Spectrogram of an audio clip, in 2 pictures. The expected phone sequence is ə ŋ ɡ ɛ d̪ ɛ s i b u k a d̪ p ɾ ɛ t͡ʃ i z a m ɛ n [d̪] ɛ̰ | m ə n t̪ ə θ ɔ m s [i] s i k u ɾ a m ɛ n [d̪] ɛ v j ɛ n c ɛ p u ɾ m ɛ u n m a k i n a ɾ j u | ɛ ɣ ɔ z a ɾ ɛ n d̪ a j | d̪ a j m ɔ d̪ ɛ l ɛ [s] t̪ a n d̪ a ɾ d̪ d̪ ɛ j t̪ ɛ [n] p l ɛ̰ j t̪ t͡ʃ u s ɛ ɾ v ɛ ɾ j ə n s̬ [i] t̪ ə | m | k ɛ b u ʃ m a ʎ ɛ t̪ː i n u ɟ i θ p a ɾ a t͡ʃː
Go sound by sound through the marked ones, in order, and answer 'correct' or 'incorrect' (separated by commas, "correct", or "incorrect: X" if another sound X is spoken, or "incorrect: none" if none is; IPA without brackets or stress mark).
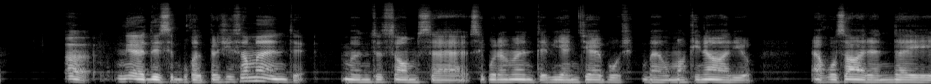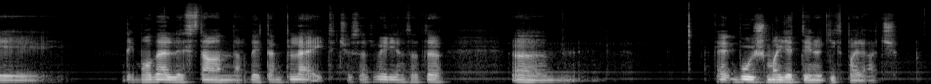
incorrect: t̪, incorrect: ɛ, incorrect: t̪, correct, incorrect: m, incorrect: a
